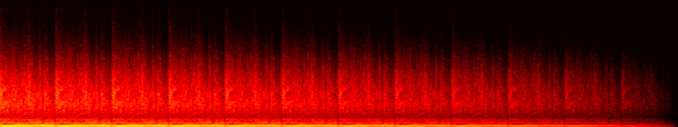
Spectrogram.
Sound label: slip gtr bass; pitchshifter PSI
